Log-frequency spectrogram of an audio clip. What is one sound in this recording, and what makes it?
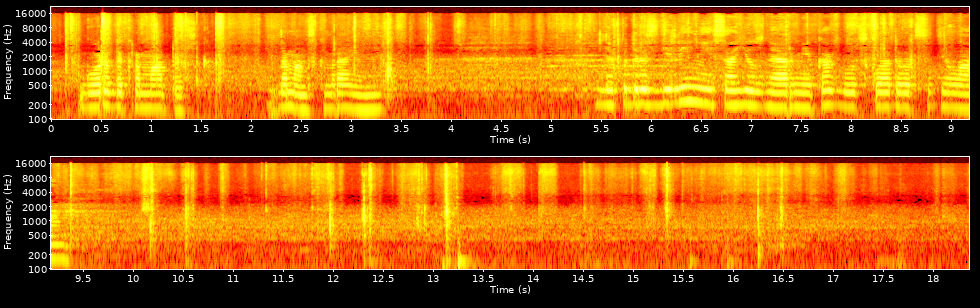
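Cards tap and slide softly on a cloth surface.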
